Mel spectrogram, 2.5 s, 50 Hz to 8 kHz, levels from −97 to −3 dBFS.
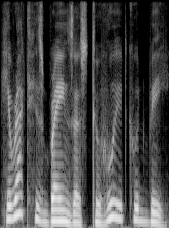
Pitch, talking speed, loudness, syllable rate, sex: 140 Hz, 235 wpm, -17 LUFS, 4.5 syllables/s, male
